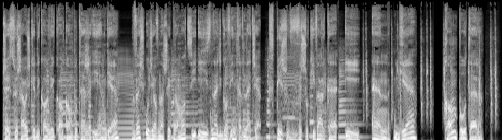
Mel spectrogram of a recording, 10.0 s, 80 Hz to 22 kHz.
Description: Spot radiowy
ing_komputer_radio.mp3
